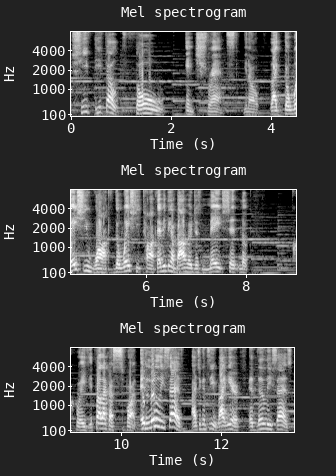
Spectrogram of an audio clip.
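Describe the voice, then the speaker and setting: Animated, slangy man over music. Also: mid-range voice, moderate pace. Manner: slangy, profane, rambling, emphatic. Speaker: YouTuber reviewing a visual novel. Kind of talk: casual, loosely scripted video commentary.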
